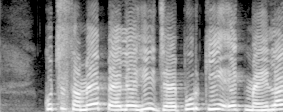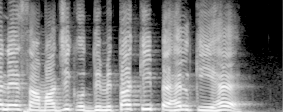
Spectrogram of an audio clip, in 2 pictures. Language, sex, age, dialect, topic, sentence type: Hindi, male, 25-30, Hindustani Malvi Khadi Boli, banking, statement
